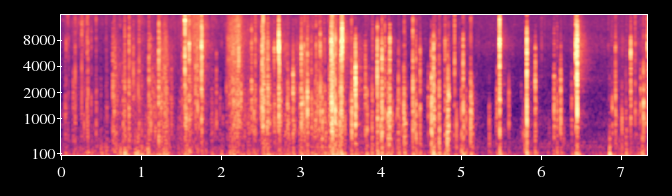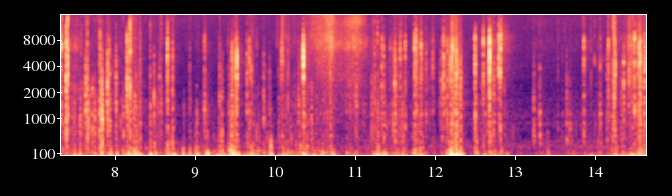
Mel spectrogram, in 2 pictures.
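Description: A large, empty brown kraft paper shopping bag is handled and repositioned while long nails tap on it. The result is a quiet, steady stream of soft crinkles and quick dry taps with a muffled low body. A louder thump stands out near the end.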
